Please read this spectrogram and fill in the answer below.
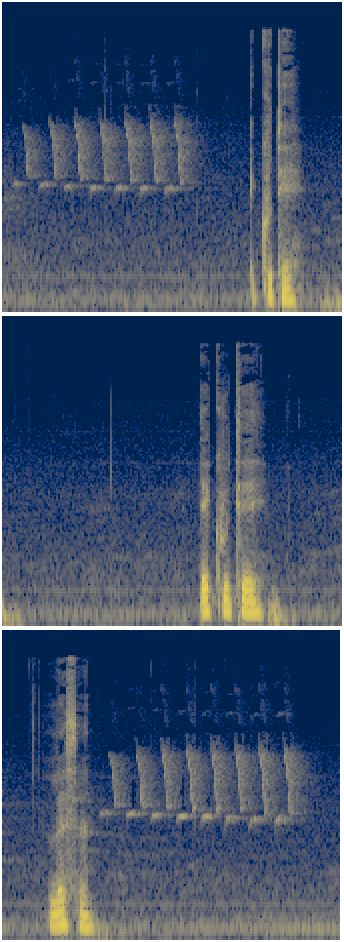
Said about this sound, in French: Voilà. J'attendais un peu plus pour entendre encore une fois le chant de ces oiseaux.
